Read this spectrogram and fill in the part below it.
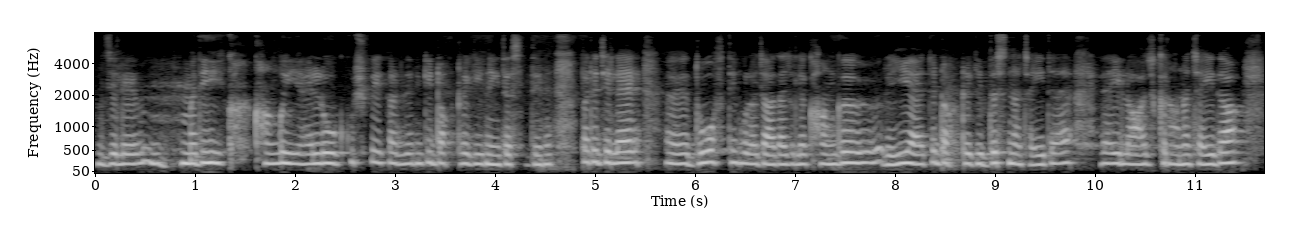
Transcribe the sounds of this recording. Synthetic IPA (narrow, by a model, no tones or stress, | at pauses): d͡ʒeːlɛːməd̪iːkʰə̃ŋɡɦoiːɛːloːɡkʊt͡ʃʰkoikəɾd̪eːnẽːkɪɖɔːk̚ʈəɾɡiːnəĩːd̪əsd̪eːnẽːpəɾd͡ʒeːlɛːd̪oːɦəpt̪ẽːkoːlaːd͡ʒjaːd̪aːd͡ʒeːlɛːkʰə̃ŋɡɾəiɛːt̪eːɖɔːk̚ʈəɾɡiːd̪əsnaːt͡ʃaːiːd̪aːɛːaːɪlaːd͡ʒkəɾaːnaːt͡ʃaːiːd̪aː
